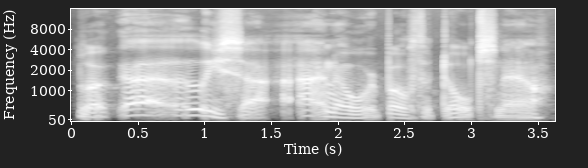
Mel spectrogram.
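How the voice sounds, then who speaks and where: An actor playing a troubled, obsessive man pleading with his lost lover in a halting, rambling dramatic monologue, often dropping near a whisper. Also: medium pitch, lively intonation, vocal fry, a bit bright, heavily acted. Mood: giddy, hopeful. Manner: halting, rambling, nervous self-corrections and sighs.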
